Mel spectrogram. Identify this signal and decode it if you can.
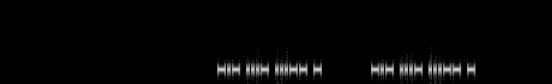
Morse code, heard as a keyed tone, about 45 wpm, 700 Hz. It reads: KV3T KV3T
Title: USA Call Signs - 4 Characters - Repeated 2x - 50wpm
